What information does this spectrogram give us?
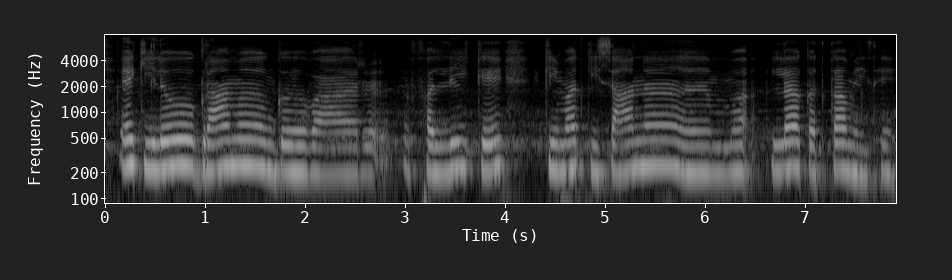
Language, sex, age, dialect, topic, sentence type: Chhattisgarhi, female, 18-24, Western/Budati/Khatahi, agriculture, question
